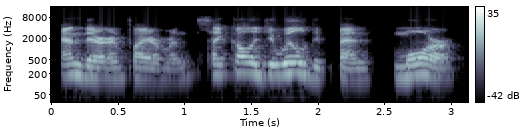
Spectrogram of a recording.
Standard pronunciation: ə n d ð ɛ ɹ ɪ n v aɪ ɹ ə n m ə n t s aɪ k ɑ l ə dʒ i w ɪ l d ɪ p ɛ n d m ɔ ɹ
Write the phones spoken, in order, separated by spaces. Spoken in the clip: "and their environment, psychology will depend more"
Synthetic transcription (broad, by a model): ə n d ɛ ɹ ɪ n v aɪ ə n m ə n t s aɪ k ɑ l ə dʒ i w ɪ l d ɪ p ɛ n d m ɔ ɹ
